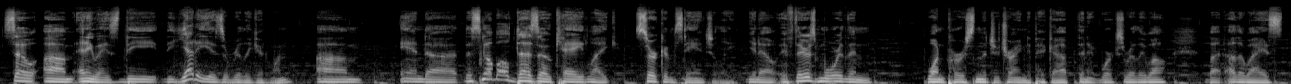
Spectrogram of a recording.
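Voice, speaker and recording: Speaking at a normal speed in a lowish voice, an ex-radio host chats with his stream audience in a relaxed, rambling, informal way, with music underneath.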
